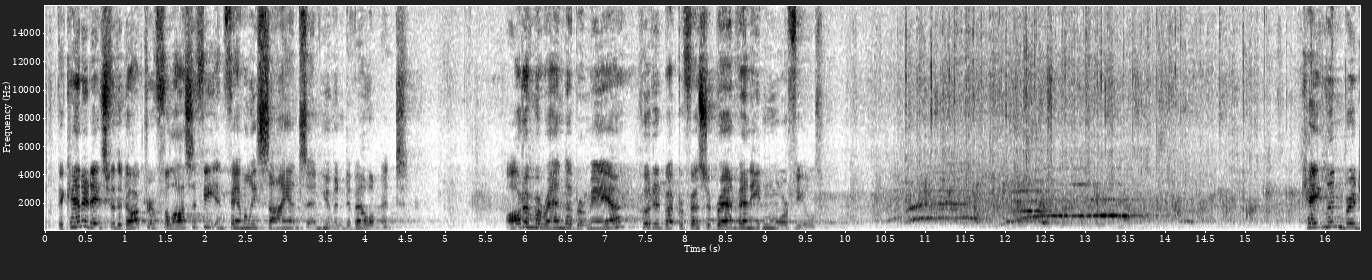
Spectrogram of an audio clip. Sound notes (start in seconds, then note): 8.3 cheers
